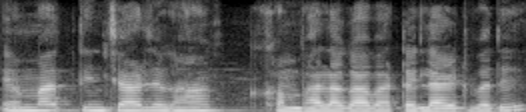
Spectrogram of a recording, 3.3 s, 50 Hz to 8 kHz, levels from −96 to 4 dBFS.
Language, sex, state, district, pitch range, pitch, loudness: Bhojpuri, female, Uttar Pradesh, Gorakhpur, 190-205 Hz, 200 Hz, -16 LUFS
